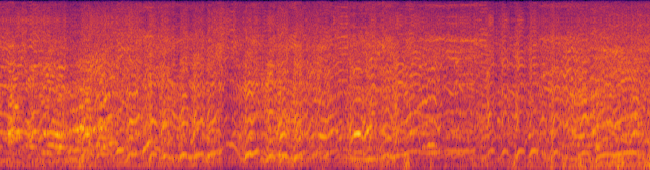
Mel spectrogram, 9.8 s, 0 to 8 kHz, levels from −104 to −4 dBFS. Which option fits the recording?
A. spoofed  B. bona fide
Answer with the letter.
B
